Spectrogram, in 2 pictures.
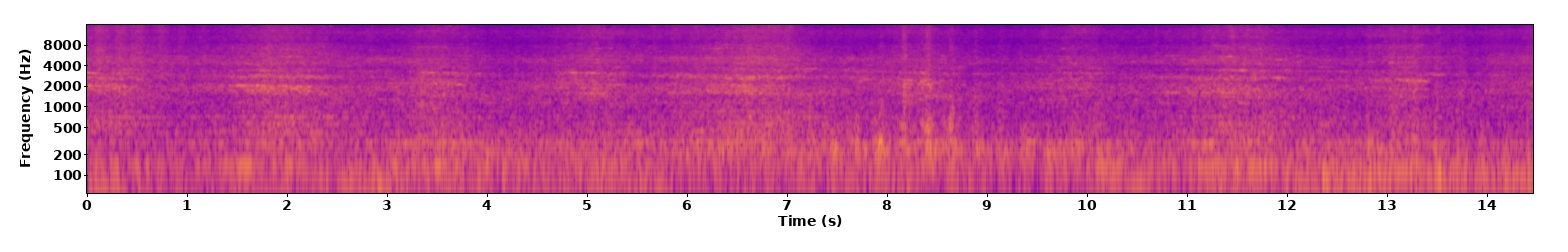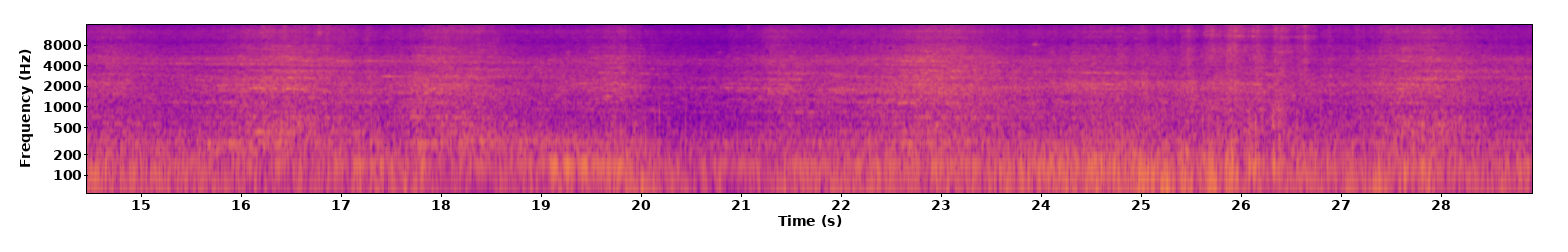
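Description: A long freight train rumbles past close by, its wheels clattering and squealing on the rails.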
